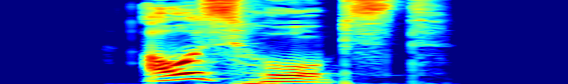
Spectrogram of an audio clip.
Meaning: second-person singular dependent preterite of ausheben
- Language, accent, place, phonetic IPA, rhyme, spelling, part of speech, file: German, Germany, Berlin, [ˈaʊ̯sˌhoːpst], -aʊ̯shoːpst, aushobst, verb, De-aushobst.ogg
